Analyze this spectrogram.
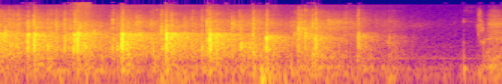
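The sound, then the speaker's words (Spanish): An audience claps for God together in a burst of applause, dense overlapping hand claps at moderate loudness that fade out after a couple of seconds, followed by near silence and a faint final clap. “¿Cuántos le dan palmas al que vive?”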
